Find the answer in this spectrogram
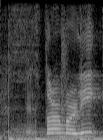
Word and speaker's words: Thermal: 뭐 저희가 지난번 영상에도 한번 설명드렸었는데 Thermally Cured. Thermal. 번데기 발음입니다.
